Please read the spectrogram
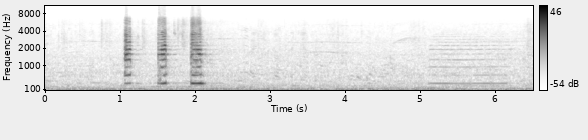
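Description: A horn, most likely a motorbike's, gives three short toots about half a second apart, followed near the end by one quieter, longer steady honk, over the low hubbub of a crowded street.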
